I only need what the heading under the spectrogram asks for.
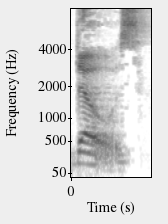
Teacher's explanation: my tongue is coming up and touching the roof of my mouth for a d sound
